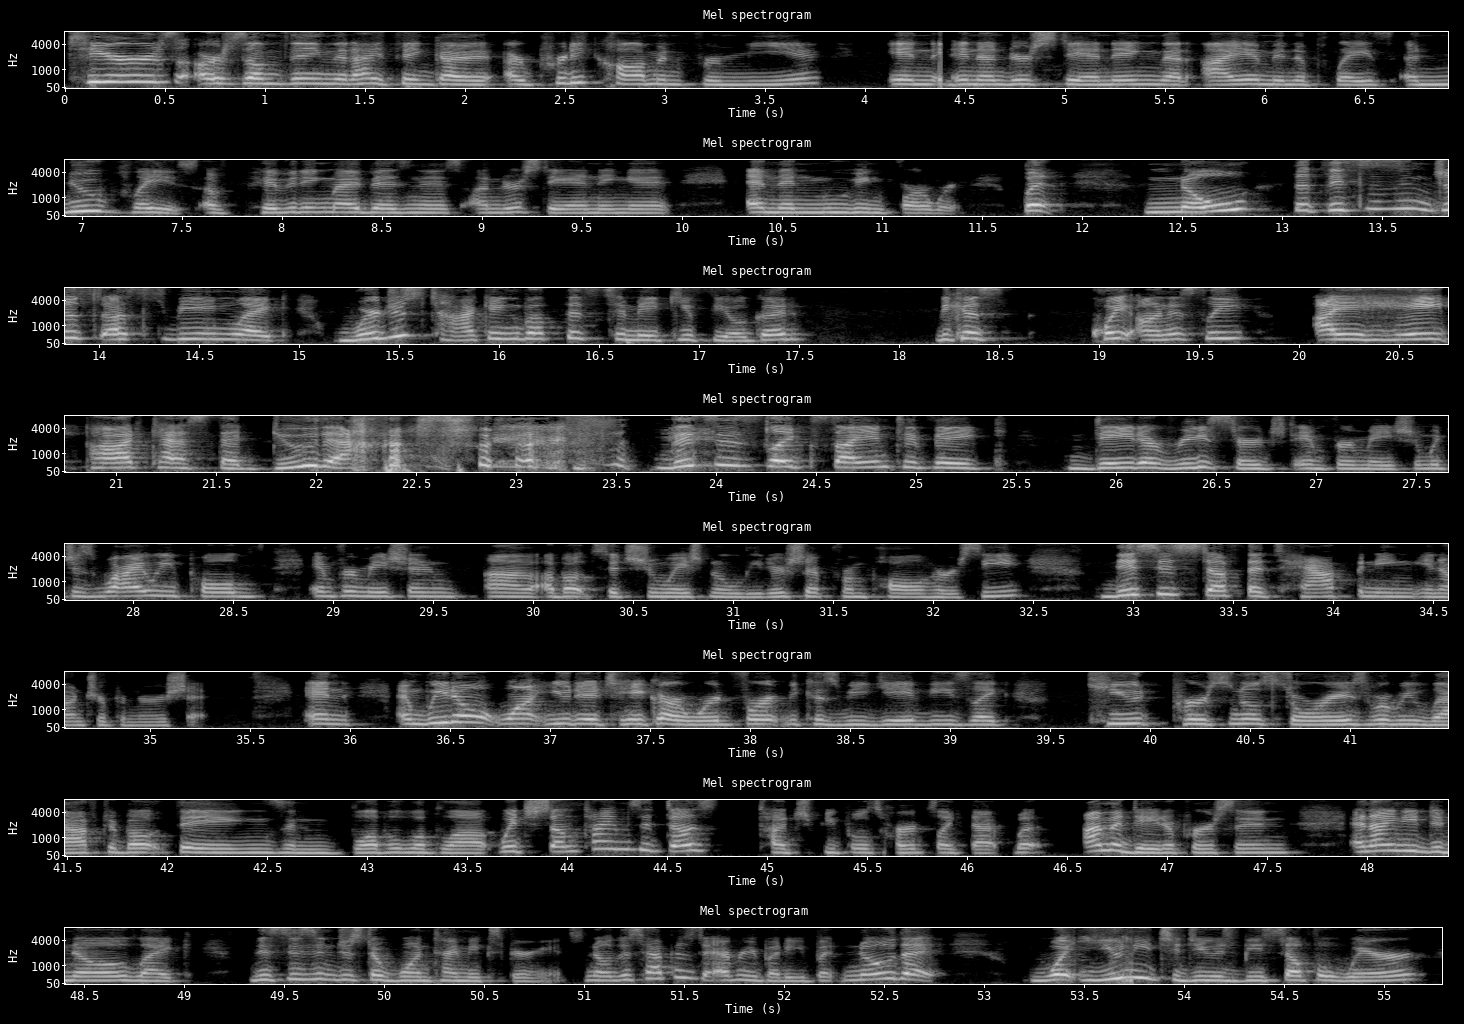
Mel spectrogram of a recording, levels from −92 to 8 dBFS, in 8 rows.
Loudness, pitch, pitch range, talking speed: -22 LUFS, 230 Hz, 210-275 Hz, 175 wpm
